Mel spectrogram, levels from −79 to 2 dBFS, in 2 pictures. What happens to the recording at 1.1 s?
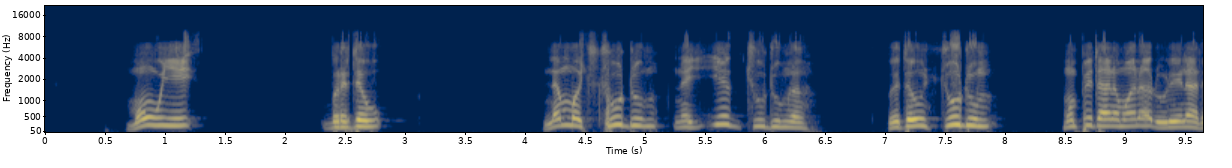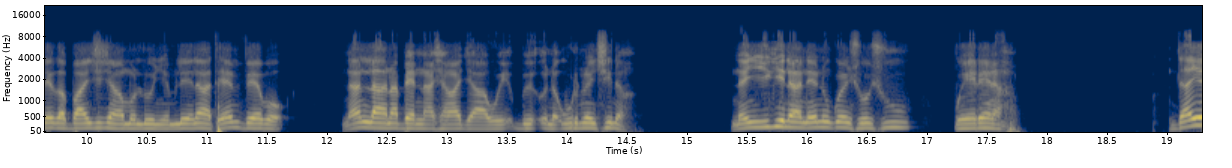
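At 1.1 s the speech carries the same damage as the rest of the clip: the treble thins and flickers in and out, and a gritty noise with aliasing sits on the voice. The likely cause is Bluetooth SBC compression at a low bit pool, which fits about 80 kbps. The weak upper sub-bands get few or no bits and the rest are coarsely quantised. A spectrogram shows the top band broken into patchy, blinking blocks.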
